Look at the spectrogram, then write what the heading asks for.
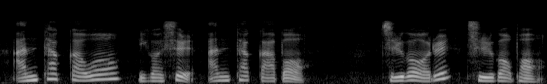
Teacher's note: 그리고 유성음, 즉 울림소리에 해당한다는 거죠. 순경음 비읍은 현재는 쓰이고 있지 않지만 경상도 사투리에 일부 남아 있습니다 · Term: 순경음 비읍의 흔적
